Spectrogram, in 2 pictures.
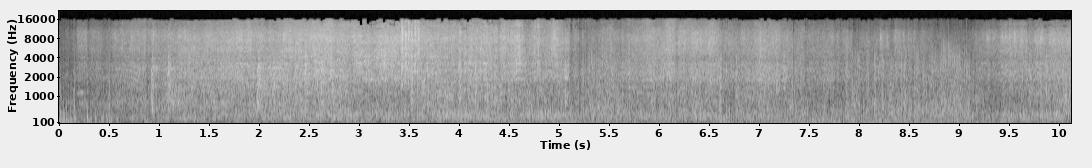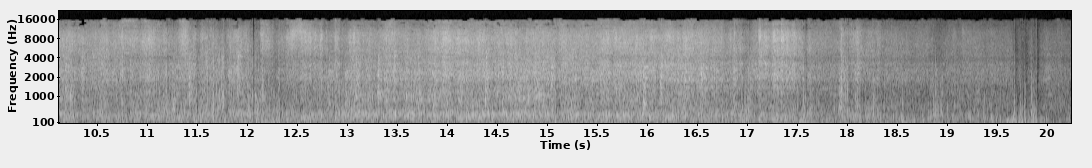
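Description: Seibu 20000 series electric train passing close by: a steady rumble of steel wheels on the rails, with repeated clacks as the wheels run over rail joints.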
